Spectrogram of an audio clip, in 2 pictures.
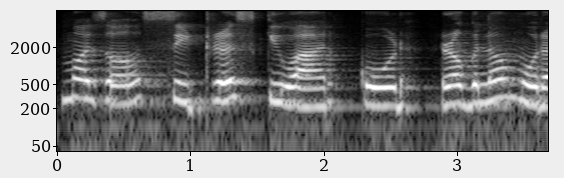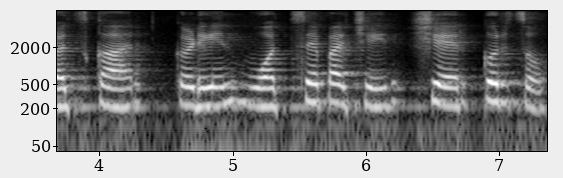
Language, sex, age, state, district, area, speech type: Goan Konkani, female, 18-30, Goa, Tiswadi, rural, read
